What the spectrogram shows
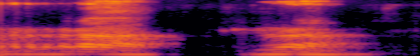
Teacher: रा, जीव में लुंठना होगी, जीव में लुंठना होगी। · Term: लुंठित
